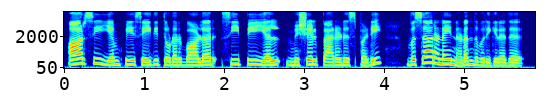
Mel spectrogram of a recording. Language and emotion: Tamil, neutral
